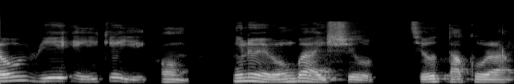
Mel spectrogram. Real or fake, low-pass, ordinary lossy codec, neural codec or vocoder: fake; none; none; codec, 16 kHz, 4 kbps, X-Codec, HuBERT features, trained on balanced general audio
